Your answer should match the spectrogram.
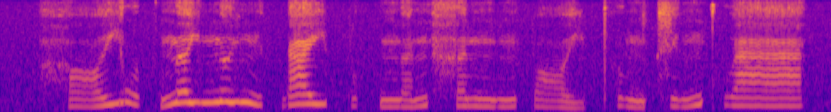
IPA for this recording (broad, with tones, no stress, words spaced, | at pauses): hɔː˨˥jwʊ˨k̚ n̪ɐ˥jn̪ɵ˥ɥn̪ɪ˨k̚ aː˥jpʊ˨k̚ ŋɐ˨˥n hɐ˧nŋʊ˨˧ŋpɔː˨˩j pʰʊ˨˩ŋt͡sɪ˨˥ŋkʷʰaː˧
